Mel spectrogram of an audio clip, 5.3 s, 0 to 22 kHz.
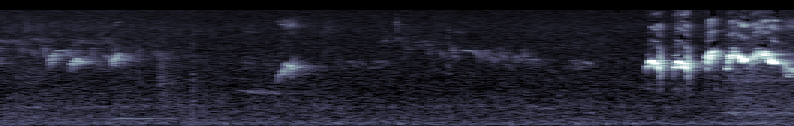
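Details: Bulbul trapping, 12 July 2020: a white-cheeked red-whiskered bulbul hopping about and flicking its tail gives a few soft chirps, then a loud, fast, jumbled series of sharp high twittering notes.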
